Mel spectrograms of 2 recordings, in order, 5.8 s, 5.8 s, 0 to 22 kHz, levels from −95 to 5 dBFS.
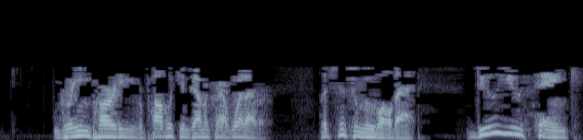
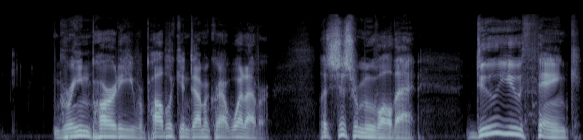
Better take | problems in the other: second | garbled, watery; badly; nothing above 2.5 kHz

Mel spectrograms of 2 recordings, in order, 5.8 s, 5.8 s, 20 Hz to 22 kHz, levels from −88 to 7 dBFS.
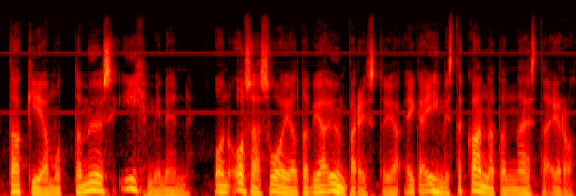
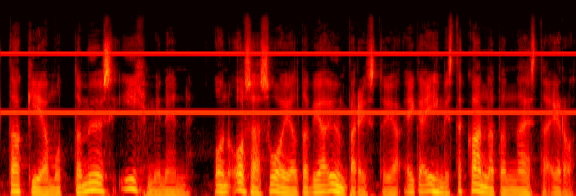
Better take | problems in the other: first | high-pitched whine; loud; throughout; 2 kHz, 9 dB below the speech; faint in the first

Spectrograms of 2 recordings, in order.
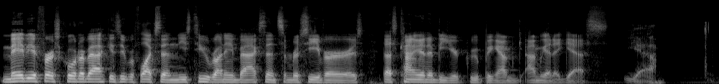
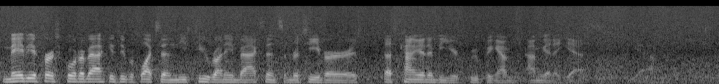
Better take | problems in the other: first | hiss; loud; throughout; 5 dB below the speech

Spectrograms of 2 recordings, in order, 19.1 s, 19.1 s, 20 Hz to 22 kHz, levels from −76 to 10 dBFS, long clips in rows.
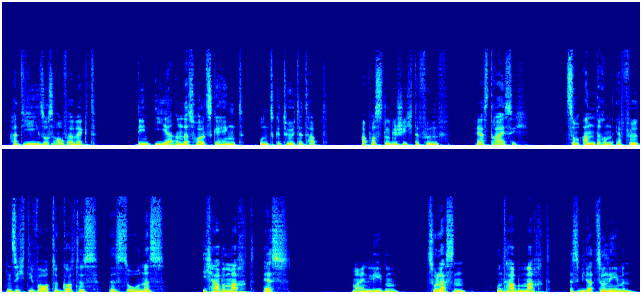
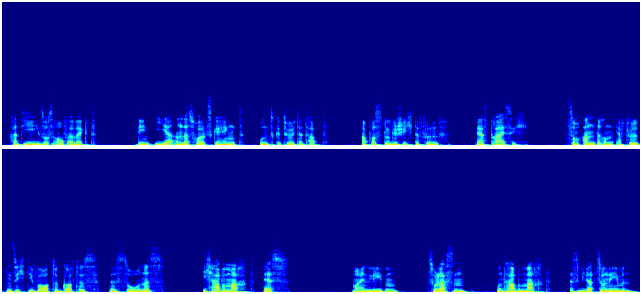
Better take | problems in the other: first | muffled; slightly; fading above 3.5 kHz

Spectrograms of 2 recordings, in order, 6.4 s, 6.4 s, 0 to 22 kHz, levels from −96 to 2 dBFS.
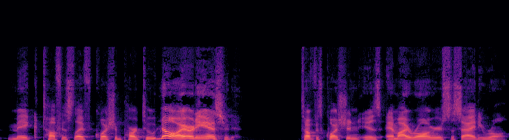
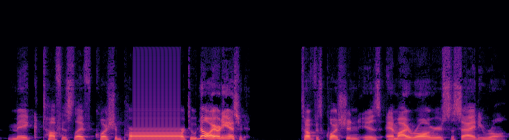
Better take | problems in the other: first | audio freezing; at 1.5 s for 0.5 s

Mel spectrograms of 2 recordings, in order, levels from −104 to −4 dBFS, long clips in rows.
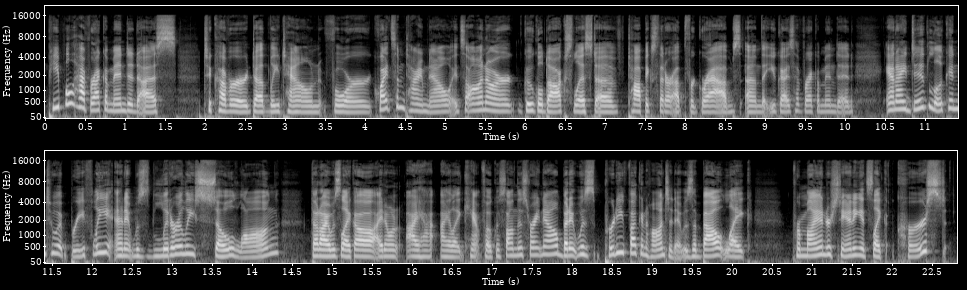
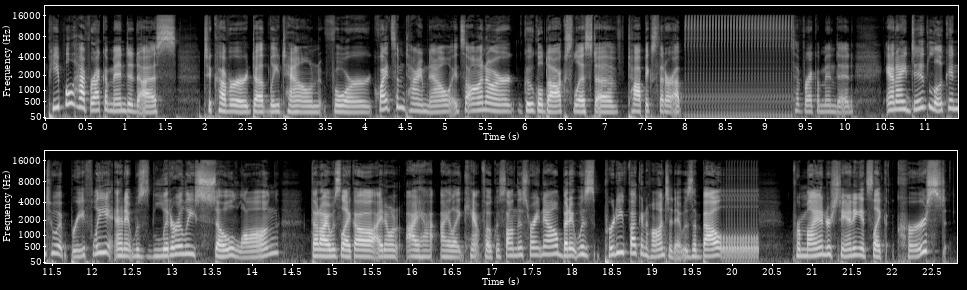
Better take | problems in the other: first | audio freezing; at 8 s for 1.5 s and at 20 s

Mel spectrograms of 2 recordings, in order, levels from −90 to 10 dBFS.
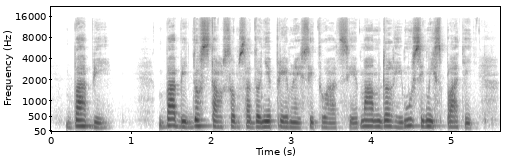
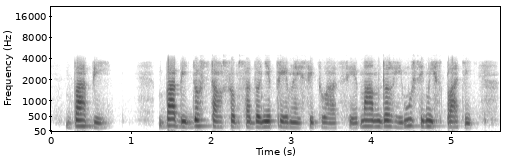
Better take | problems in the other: first | phone-call audio

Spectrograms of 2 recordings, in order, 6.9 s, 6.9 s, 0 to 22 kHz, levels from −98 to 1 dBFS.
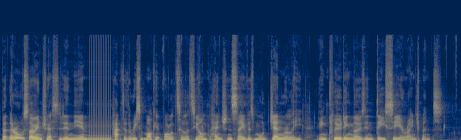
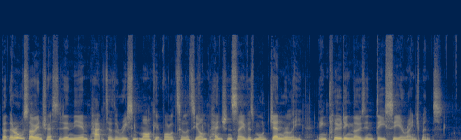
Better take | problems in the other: second | audio freezing; at 1.5 s

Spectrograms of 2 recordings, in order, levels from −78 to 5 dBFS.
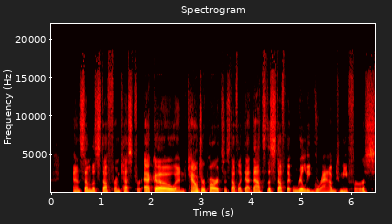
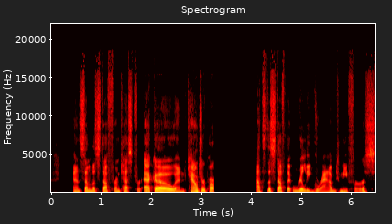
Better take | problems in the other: first | audio cutting out; at 3.5 s for 1 s

